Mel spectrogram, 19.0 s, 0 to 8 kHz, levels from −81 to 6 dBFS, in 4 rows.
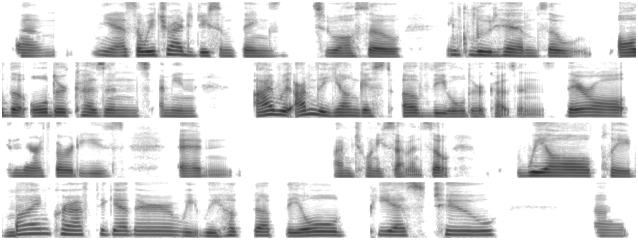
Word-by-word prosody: um, 150 +1 -5 0.3
yeah, 170 -5 -3
so 180 +2 +3
we 185 - +8
tried 205 -2 +2
to 165 - -8
do 160 -1 +2
some 150 -2 -6
things 140 0 -4 0.2
to 145 - -2
also 130 -2 +2 0.3
include 190 -4 +2
him, 155 -4 +1
so 145 -1 -1 0.2
all 155 +2 +5
the 160 -3 +3
older 160 +1 +5
cousins 150 -3 -1
I - - -5
mean, 135 -2 -4 0.4
I 190 +6 +6
wou 205 - +6
I'm 210 +5 +4
the 180 - +6
youngest 155 -3 -1
of 150 -1 +2
the 140 -2 0
older 135 +1 -2
cousins. - - -9
They're 165 +2 +5
all 155 -2 0
in 145 - -9
their 135 -1 -1
30s, 135 -3 -4 0.4
and 100 - -5 0.8
I'm 135 0 -5
27, 125 - -6
so, - - 0 0.5
we 165 +3 +7
all 155 -1 +3
played 135 -3 -4
Minecraft 230 +3 -1
together, 200 -2 -3
we 165 -3 -4
we 150 -1 0
hooked 180 +4 -5
up 175 -1 +1
the 150 0 +1
old 180 0 +3 0.2
PS2. 200 +1 -2 0.7
Um 150 -1 -10
155 Hz, 160 wpm, -22 LUFS, 145-180 Hz, 0.8 s, we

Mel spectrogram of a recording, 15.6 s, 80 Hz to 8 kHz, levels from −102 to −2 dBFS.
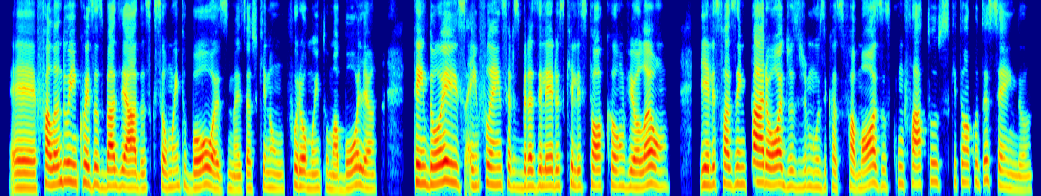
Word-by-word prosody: Eh, 170 0 +1
falando 215 +5 +3
em 230 -2 0
coisas 215 -4 0
baseadas 175 -2 +3
que - - -15
são 185 -3 -3
muito 185 +3 -9
boas, 170 -1 +2
mas 150 -1 -9
acho 165 -1 -7
que 195 - -10
não 170 -2 -9
furou 185 -3 +1
muito 165 +1 -10
uma 155 -2 -3
bolha, 165 +1 -2 0.6
tem 225 -2 +4
2 225 +1 +4
influencers 205 -1 -4
brasileiros, 190 +1 -1
que - - -10
eles 185 -2 -7
tocam 190 -1 -1
violão 185 +2 +2 0.5
e - - -1
eles 205 +1 +1
fazem 210 -1 -1
paródias 210 -6 +5
de 185 - -11
músicas 180 -1 -10
famosas, 190 +3 +1
com 215 -1 -11
fatos 215 +2 -3
que 235 - -16
estão 235 - -6
acontecendo. 195 - -6
190 Hz, 140 wpm, -22 LUFS, 170-210 Hz, 0.6 s, paródias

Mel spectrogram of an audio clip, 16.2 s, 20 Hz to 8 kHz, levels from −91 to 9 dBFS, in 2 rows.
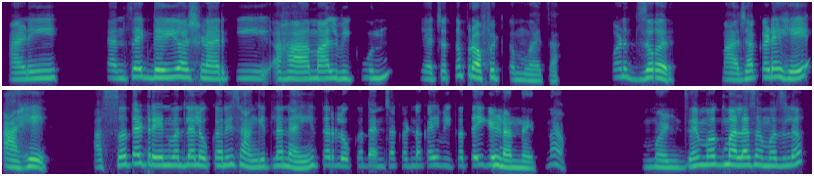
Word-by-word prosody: आणि 215 +4 -2 0.5
त्यांचं 225 +1 -5
एक 250 -3 +1
ध्येय 240 +1 +5
असणार 215 -4 +1
की 220 -1 -8
हा 205 0 +2
माल 215 +1 +2
विकून 220 +3 -5 0.4
याच्यातनं 220 +8 -6
प्रॉफिट 235 -3 +5
कमवायचा. 170 -4 -8 0.6
पण 255 +1 -5 0.2
जर 230 -4 +5 0.5
माझ्याकडे 225 +7 +1
हे 210 0 +3
आहे 200 0 +3 0.6
असं 250 +6 0
त्या 295 - +6
ट्रेनमधल्या 250 -1 +3
लोकांनी 245 +1 -1
सांगितलं 225 -1 -2
नाही. 190 +1 0
तर 250 -1 -3
लोकं 230 +1 -4
त्यांच्याकडनं 225 +1 -7
काही 245 +1 -2
विकतही 240 +2 -2
घेणार 245 -6 +5
नाहीत 185 -3 -2
ना, 275 - -7 0.8
म्हणजे 195 +2 -3
मग 260 +1 +1
मला 250 -2 +6
समजलं 240 +1 -2
225 Hz, 130 wpm, -28 LUFS, 205-245 Hz, 0.8 s, त्या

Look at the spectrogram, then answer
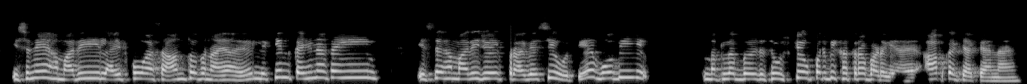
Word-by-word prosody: इसने 280 +7 +1
हमारी 265 +1 +1
लाइफ़ 230 -1 +1
को 275 0 +2
आसान 245 -1 +1
तो 285 - +2
बनाया 215 -2 +2
है 205 +3 0
लेकिन 320 +6 0
कहीं 275 +1 +3
न 315 0 +1
कहीं, 315 -1 0 0.5
इससे 240 +5 0
हमारी 265 -1 +1
जो 270 - +1
एक 270 -1 -1
प्राइवेसी 235 +3 0
होती 215 -8 -1
है 335 - +2
वो 285 +1 +2
भी 325 +1 +1 0.7
मतलब 245 0 +1
जैसे 235 +2 0
उसके 250 +3 -1
ऊपर 290 0 0
भी 295 - 0
खतरा 260 -1 +1
बढ़ 215 -3 +1
गया 170 -5 -2
है। 160 - 0 0.2
आपका 265 +1 0
क्या 205 -3 +1
कहना 165 -1 0
है? 165 - -7
255 Hz, 200 wpm, -17 LUFS, 225-280 Hz, 0.7 s, कहीं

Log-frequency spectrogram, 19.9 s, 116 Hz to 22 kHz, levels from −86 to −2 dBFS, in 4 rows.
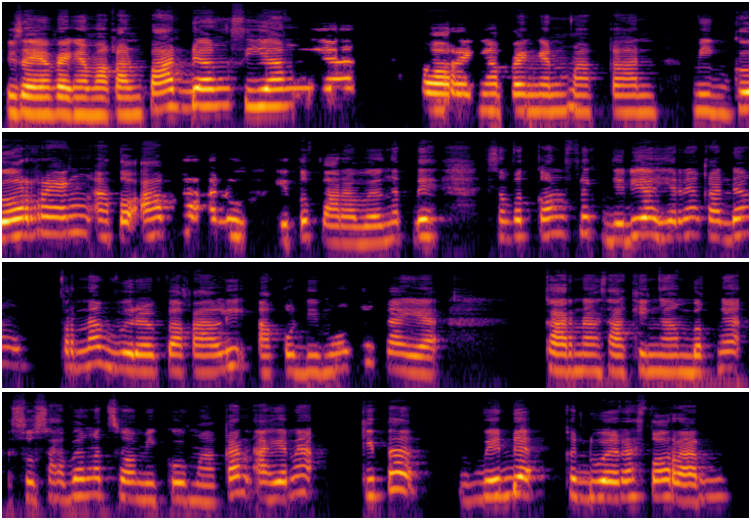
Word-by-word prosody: Misalnya 220 -2 +6
pengen 205 -1 +6
makan 205 0 +2
padang 290 +3 +6
siangnya, 295 +1 +3 0.6
sorenya 245 -1 +5
pengen 235 -1 +2
makan 230 0 -5 0.4
mie 240 -1 -4
goreng 310 +4 +6 0.2
atau 270 -1 -2
apa, 315 +4 -2 0.2
aduh 290 -1 -1 0.3
itu 470 -13 -1
parah 220 -2 -3
banget 240 +4 -3
deh, 290 0 +6 0.3
sempet 280 +1 -4
konflik 320 +2 -4
jadi 245 +4 -3
akhirnya 280 +2 -3
kadang 290 +3 -1 0.4
pernah 270 +4 -4
beberapa 240 -2 -1
kali 230 +3 -3 0.2
aku 225 +1 -8
di 230 - -8
mobil 265 +8 -11
kayak 225 -4 -3 0.7
karena 240 -1 -1
saking 230 +1 -6
ngambeknya, 230 +3 -6 0.2
susah 260 0 -7
banget 300 +1 -2
suamiku 255 -2 -4
makan 240 +8 -3
akhirnya 265 +6 -1 0.4
kita 295 +6 -1 0.6
beda 300 +4 +4 0.3
kedua 270 -3 +2
restoran, 280 -1 -1
260 Hz, 125 wpm, -21 LUFS, 235-295 Hz, 0.7 s, Misalnya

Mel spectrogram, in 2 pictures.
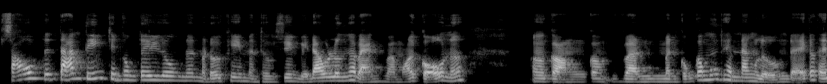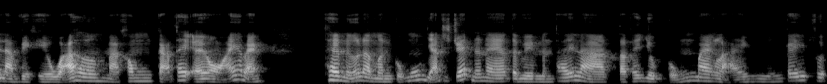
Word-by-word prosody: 6-8 245 +3 +2
tiếng 280 +3 -1
trên 245 -4 -4
công 205 -1 -4
ty 205 0 +1
luôn 195 -2 -2
nên 180 -1 -7
mà 135 - -5
đôi 145 +2 -3
khi 170 0 -4
mình 135 -4 -10
thường 125 -1 -11
xuyên 155 +2 -5
bị 120 - -4
đau 155 +3 +6
lưng 175 +1 0
á 200 - +3
bạn 115 -2 +3
và 115 -1 -5
mỏi - - -1
cổ - - +5
nữa. - - -2 0.6
Ờ, 140 -1 -1
còn 115 +1 +3
còn 140 0 -3
và 130 -2 +4 0.2
mình 130 0 -3
cũng 130 +2 -7
có 205 - +3
muốn 220 +3 -3
thêm 200 -5 -1
năng 160 -2 +1
lượng 125 0 -2
để - - +1
có 205 - +1
thể 140 - +2
làm 135 -3 +2
việc 125 -2 -5
hiệu 120 -1 -4
quả - - +8
hơn 165 -3 0
mà 115 - +1
không 150 +4 -4
cảm - - +2
thấy 195 0 +2
uể - - +6
oải - - +3
á - - -1
bạn. - - +4 0.7
Thêm 195 -3 +6
nữa 140 - 0
là 160 - +3
mình 135 -2 -3
cũng 165 - -9
muốn 205 +3 -5
giảm - - +3
stress 210 +2 0
nữa 160 - -4
nè, 145 -3 0
tại - - -2
vì 130 -1 -1
mình 125 0 -10
thấy 160 +4 -2
là 120 -10 +2
tập 120 0 +1
thể 145 - -3
dục 140 -2 -5
cũng - - -9
mang 160 -4 +1
lại 120 -2 -4
những 130 +1 -18
cái 175 +3 -4
phương 165 - -8
150 Hz, 265 wpm, -25 LUFS, 130-195 Hz, 0.7 s, quả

